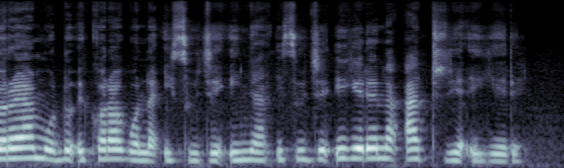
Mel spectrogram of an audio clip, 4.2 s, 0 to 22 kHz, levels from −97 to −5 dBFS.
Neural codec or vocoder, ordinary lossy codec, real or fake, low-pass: vocoder, 44.1 kHz, 128 mel bands, Pupu-Vocoder; none; fake; none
